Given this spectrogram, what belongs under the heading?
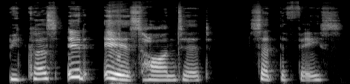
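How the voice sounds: Behind a natural reading voice, the background stays quiet. Its pitch varies in an ordinary way.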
